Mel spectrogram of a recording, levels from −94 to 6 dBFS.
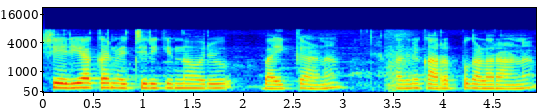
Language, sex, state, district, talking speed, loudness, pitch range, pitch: Malayalam, female, Kerala, Kollam, 95 wpm, -17 LUFS, 185-205 Hz, 195 Hz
